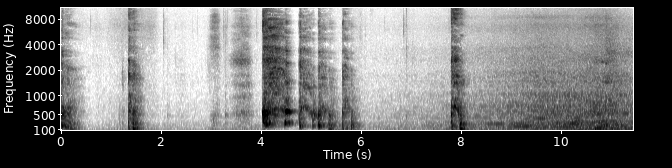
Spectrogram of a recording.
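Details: Adult's recurring morning catarrh cough with history of chest infections: loose, phlegmy productive coughs and throat clearing.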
